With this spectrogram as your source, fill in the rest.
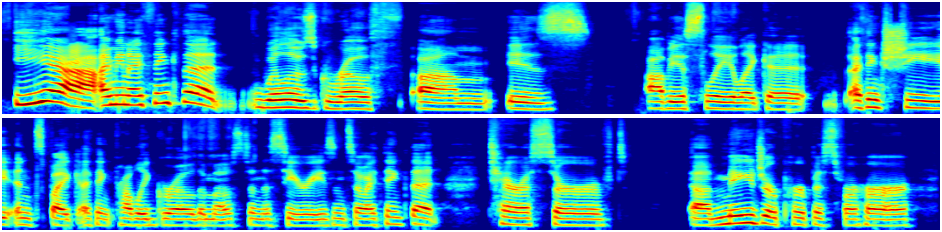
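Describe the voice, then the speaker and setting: In a very clean recording with a silent background and a dry, close sound with no echo, a woman with an unremarkable speaking voice talks at a fairly slow pace, her pitch fairly low and its variation ordinary. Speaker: podcast host and writer. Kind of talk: casual chat.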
